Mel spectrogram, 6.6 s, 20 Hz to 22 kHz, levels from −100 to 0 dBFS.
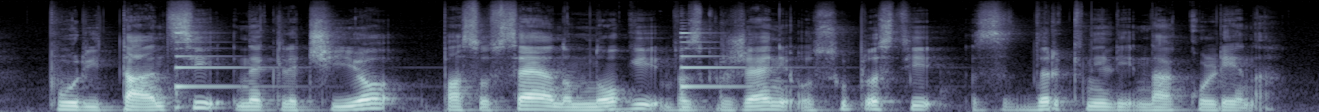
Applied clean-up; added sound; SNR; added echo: none; Acoustic guitar; 13 dB; none.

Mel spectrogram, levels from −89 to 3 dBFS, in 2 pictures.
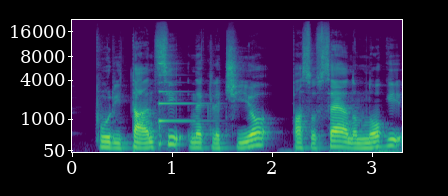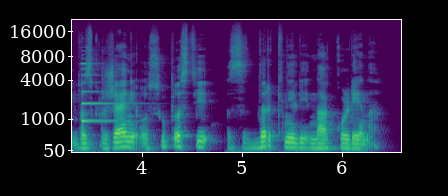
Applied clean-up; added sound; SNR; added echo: classical method log-MMSE.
